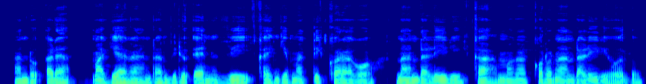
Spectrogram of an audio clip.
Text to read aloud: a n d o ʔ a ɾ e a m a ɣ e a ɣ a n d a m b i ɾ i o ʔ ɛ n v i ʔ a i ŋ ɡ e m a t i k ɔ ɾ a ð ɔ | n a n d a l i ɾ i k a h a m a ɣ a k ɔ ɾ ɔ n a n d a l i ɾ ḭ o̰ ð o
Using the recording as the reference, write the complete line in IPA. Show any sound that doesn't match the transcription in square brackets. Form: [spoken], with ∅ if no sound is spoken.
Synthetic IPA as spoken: a n d o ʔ a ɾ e a m a ɣ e a ɣ a n d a m b i ɾ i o ʔ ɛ n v i [k] a i ŋ ɡ e m a t i k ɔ ɾ a [ɣ] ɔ | n a n d a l i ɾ i k a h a m a ɣ a k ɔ ɾ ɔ n a n d a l i ɾ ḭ o̰ ð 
